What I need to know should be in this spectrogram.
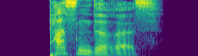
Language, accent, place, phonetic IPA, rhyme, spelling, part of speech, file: German, Germany, Berlin, [ˈpasn̩dəʁəs], -asn̩dəʁəs, passenderes, adjective, De-passenderes.ogg
- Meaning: strong/mixed nominative/accusative neuter singular comparative degree of passend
